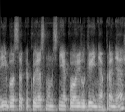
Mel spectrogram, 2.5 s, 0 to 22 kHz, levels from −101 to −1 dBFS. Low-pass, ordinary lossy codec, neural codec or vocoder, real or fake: 10.8 kHz; Opus, 16 kbps; none; real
